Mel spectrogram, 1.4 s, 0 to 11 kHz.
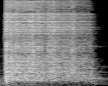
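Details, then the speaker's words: Yard Machines 10.5 28-inch snowblower, pull start works fine: electric start gives a harsh metallic ringing whir lasting about a second and the engine never catches; faulty electric starter, replaced with a new one. "so this is for your electric start so your pull start Works no problem has no issues but your electric start you go in and for some reason either doesn't kick in or it does"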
